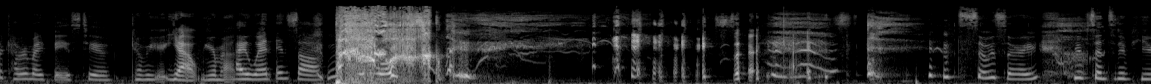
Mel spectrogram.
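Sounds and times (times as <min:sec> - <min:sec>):
speech: 0:00.0 - 0:05.1, 0:09.8 - 0:11.5
shrill piercing blood-curdling scream: 0:03.4 - 0:04.5.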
